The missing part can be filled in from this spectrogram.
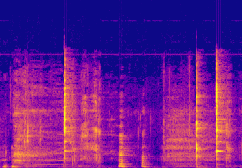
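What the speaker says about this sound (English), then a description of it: "Just gonna stir this, get a little mixed together." Spoon clinking and scraping against a bowl of mixed eggplant and diced tomatoes, a few close, sharp knocks spaced irregularly with softer rubbing between them.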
